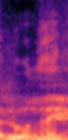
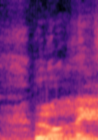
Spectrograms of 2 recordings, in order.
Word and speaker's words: Ludwig: el apellido ferach se escribe feuerbach feuerbach se pronuncia ludwig feuerbach ludwig feuerbach es un filósofo que escribe sobre la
